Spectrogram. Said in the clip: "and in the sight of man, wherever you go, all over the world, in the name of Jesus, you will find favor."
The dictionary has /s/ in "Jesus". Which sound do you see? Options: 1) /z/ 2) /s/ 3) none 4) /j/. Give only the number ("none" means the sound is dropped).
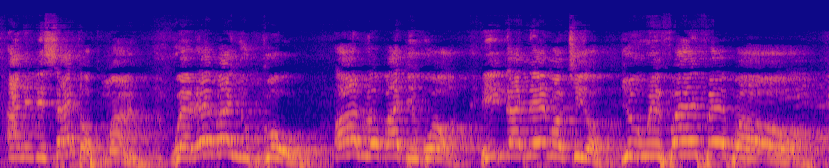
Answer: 3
